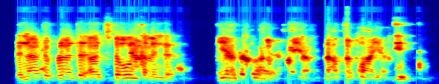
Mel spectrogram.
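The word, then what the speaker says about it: Nabta Playa: heard you talk about the, how do you pronounce it again? The Nalta stone calendar. Yeah, Nalta Playa.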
